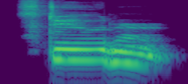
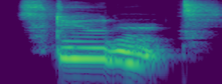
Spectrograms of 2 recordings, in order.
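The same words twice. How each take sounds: First: The final T is stopped without release. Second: The final T is released with air. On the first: "nasal plosion and stop T combination" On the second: "Can you hear the release of air as I say the true T sound?"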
